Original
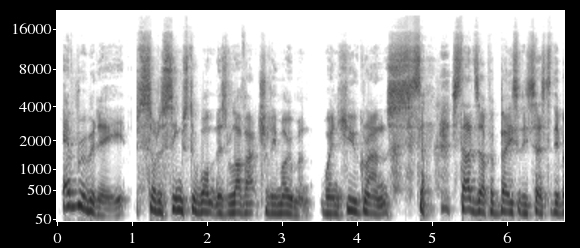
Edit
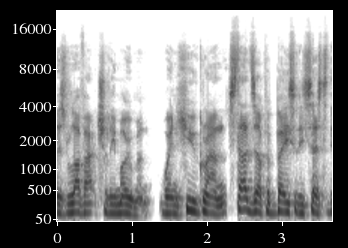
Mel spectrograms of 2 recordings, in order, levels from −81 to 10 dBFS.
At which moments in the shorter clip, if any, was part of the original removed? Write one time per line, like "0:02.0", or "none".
0:02.3

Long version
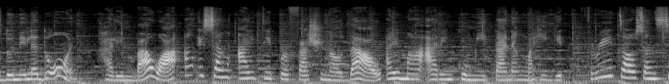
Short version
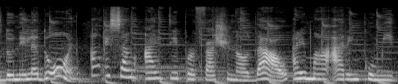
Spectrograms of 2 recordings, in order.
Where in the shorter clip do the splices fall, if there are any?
0:00.9

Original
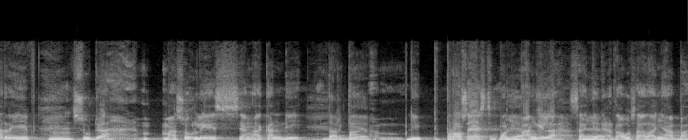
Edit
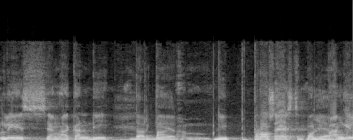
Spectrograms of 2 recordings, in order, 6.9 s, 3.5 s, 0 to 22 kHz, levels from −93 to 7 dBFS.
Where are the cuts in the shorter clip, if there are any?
none

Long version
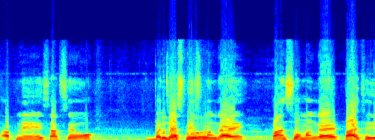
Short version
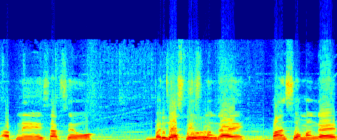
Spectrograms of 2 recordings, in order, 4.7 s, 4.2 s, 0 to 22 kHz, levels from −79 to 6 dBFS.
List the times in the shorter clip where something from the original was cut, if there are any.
none

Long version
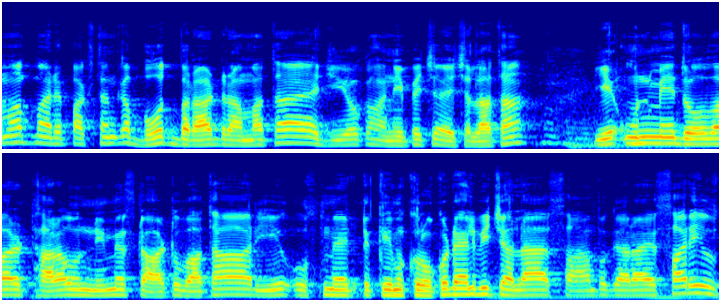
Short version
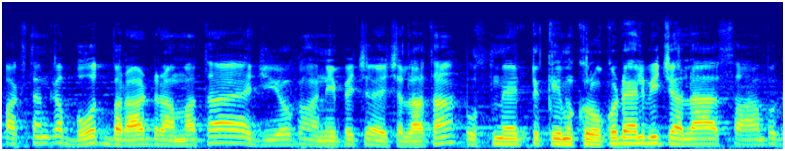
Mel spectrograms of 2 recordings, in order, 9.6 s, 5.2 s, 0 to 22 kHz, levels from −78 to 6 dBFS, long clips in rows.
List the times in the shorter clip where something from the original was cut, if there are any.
0:03.1

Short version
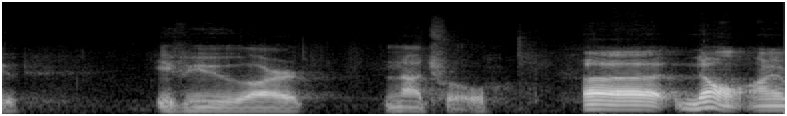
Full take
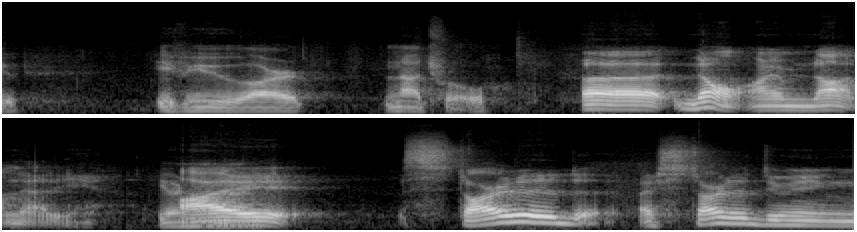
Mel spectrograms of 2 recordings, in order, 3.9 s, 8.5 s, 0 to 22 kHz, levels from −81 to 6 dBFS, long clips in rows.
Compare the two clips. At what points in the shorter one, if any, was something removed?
none

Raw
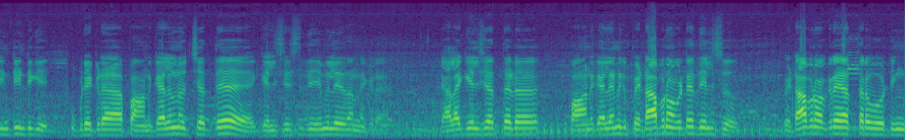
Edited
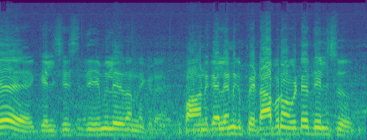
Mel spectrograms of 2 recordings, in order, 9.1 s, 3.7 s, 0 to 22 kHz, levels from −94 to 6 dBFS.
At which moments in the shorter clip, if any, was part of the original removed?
0:01.7

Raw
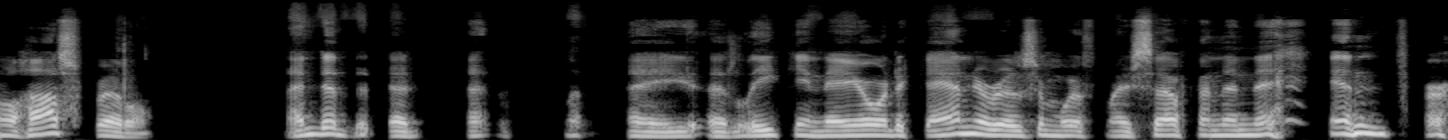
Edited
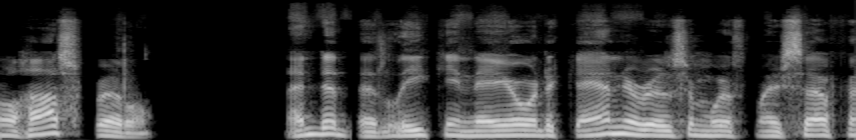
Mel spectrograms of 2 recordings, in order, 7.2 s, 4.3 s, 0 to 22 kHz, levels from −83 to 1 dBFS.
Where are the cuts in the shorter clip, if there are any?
0:01.8

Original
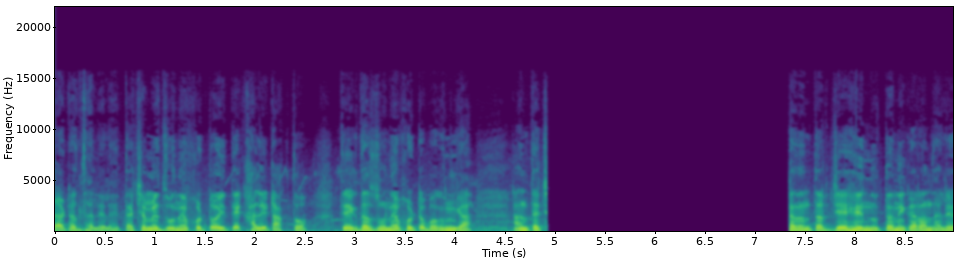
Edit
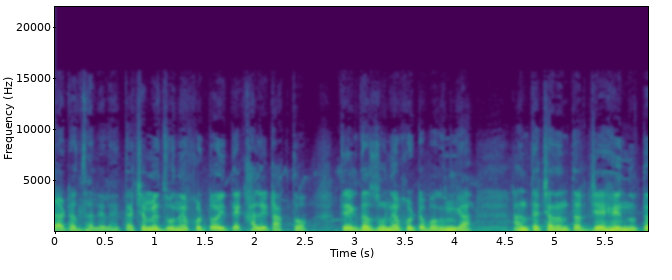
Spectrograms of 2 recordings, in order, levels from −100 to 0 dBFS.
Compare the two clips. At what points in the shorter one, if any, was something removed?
0:04.9

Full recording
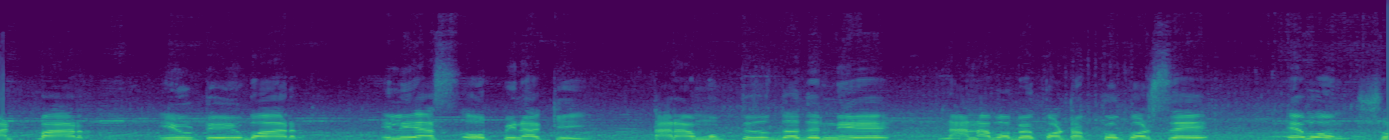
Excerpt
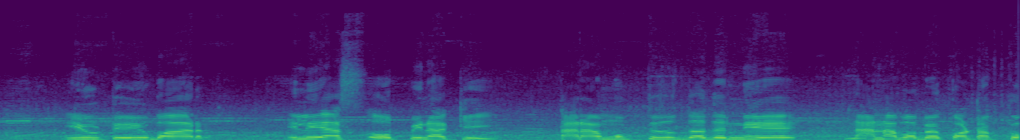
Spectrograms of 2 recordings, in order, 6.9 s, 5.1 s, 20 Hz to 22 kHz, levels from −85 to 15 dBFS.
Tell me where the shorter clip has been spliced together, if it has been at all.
none

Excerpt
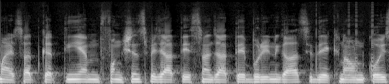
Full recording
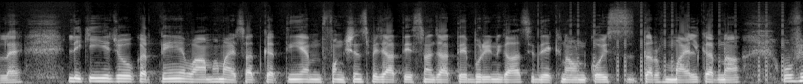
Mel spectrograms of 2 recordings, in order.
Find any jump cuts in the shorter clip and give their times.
none

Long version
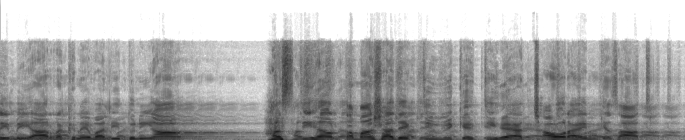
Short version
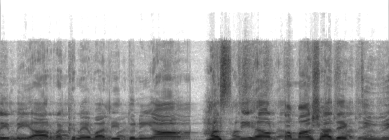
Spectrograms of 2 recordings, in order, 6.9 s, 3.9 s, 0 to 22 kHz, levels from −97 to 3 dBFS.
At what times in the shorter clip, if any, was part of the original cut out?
0:01.9

